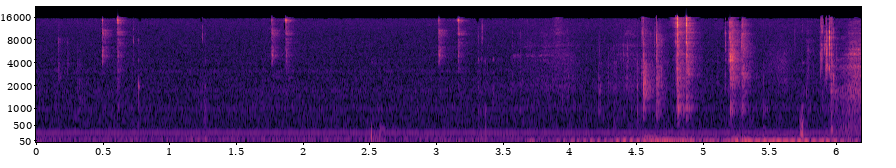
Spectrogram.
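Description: Computer keyboard and mouse clicks: a few scattered single clicks, then a denser run of keystrokes in the last two seconds, over a faint steady electrical hum.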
